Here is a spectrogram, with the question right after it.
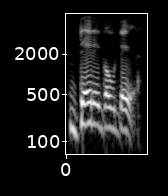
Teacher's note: take the TH away and add the D, which is a much more comfortable and historic positioning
